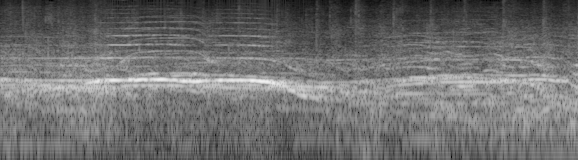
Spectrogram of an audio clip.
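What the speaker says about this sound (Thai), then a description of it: "ข้างหลังดังมากค่ะข้างหลังเชียร์ดังมากค่ะ" Wedding guests cheer and shout for the bride and groom in a loud, continuous crowd roar that swells and then eases slightly. Mixed voices and chatter blend throughout.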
